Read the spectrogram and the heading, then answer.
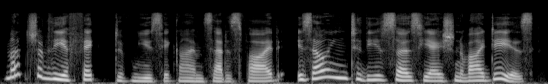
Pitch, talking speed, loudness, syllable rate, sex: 195 Hz, 175 wpm, -18 LUFS, 4.9 syllables/s, female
